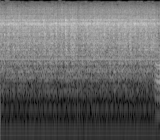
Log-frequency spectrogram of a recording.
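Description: Mini lathe running steadily with its chuck spinning: a constant motor and spindle whir with a steady high whine.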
